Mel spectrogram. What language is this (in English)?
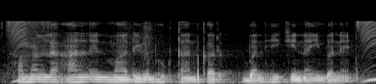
Chhattisgarhi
